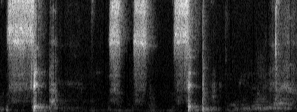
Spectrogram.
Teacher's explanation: look at the sound first so to make this sound um your tongue sticks all the way forward and it's low down in your mouth and it's right behind your teeth but not touching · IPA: /s/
